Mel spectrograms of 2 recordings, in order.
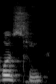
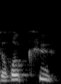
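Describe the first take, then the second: First: The middle consonant is an s sound. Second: The middle consonant is a k sound. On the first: The speaker calls it right. "the sound su" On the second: The speaker calls it wrong. "most of the students said"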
